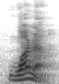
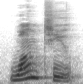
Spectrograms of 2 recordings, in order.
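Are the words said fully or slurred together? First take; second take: slurred; fully. First: The two words are slurred together as one. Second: Both words are said separately and fully.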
